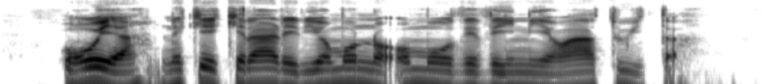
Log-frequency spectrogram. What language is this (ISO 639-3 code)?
kik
